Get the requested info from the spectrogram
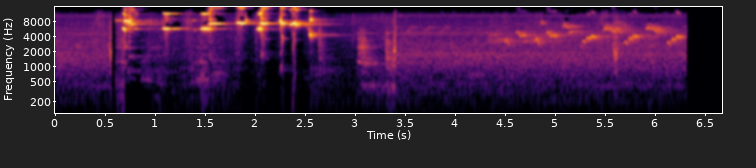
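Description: Outdoor ambience with birds calling. A burst of sharp, high clicks and shrill chirps comes about half a second in and lasts about two seconds, then a quick run of short rising chirps follows. The sound cuts off abruptly near the end.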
